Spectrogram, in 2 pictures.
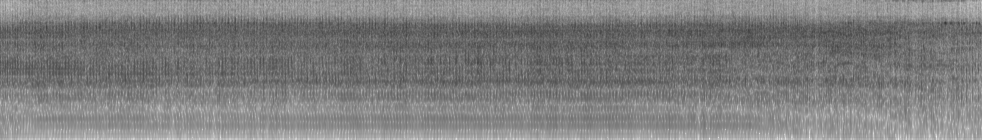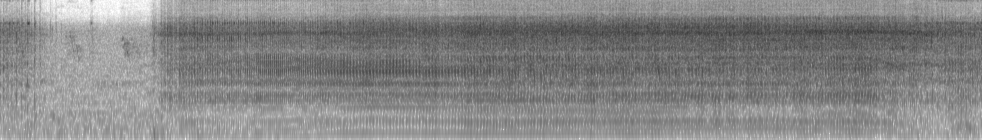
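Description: Corded rotary hammer drill boring into a brick wall, its hammering chatter and motor whine running in two long bursts with a short pause about ten seconds in. The motor's whine sinks in pitch shortly before the pause and climbs back up after the restart.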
